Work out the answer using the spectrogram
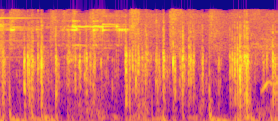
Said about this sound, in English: Why does this typing sound so light today?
